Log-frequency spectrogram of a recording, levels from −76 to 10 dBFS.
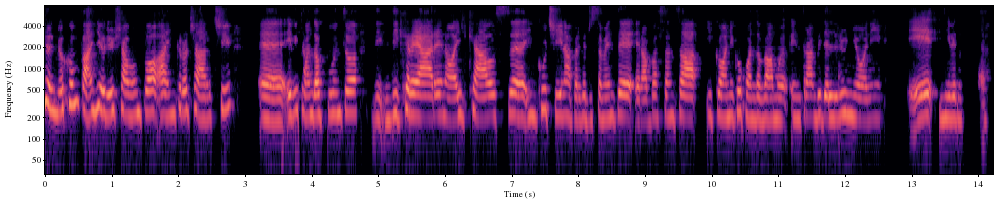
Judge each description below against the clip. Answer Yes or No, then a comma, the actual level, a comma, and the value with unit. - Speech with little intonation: Yes, narrow, 2.1 semitones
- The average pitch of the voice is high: Yes, high, 210 Hz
